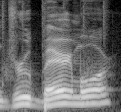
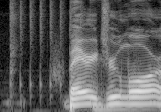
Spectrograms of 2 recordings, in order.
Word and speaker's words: Drew Barrymore: This would be great with some Drew Barrymore or Barry Drew Moore or whatever her name is. You said it right the first time.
